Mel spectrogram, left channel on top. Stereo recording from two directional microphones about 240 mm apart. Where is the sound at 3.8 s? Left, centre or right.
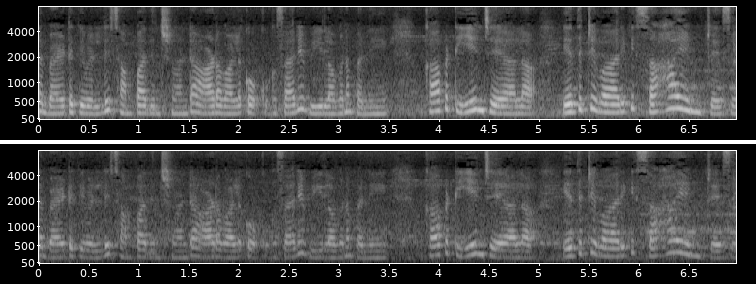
Centre.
